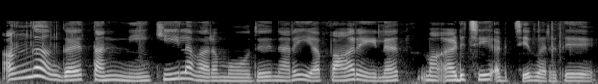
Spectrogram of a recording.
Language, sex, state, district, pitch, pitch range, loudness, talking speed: Tamil, female, Tamil Nadu, Nilgiris, 195 Hz, 170-220 Hz, -18 LUFS, 110 wpm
